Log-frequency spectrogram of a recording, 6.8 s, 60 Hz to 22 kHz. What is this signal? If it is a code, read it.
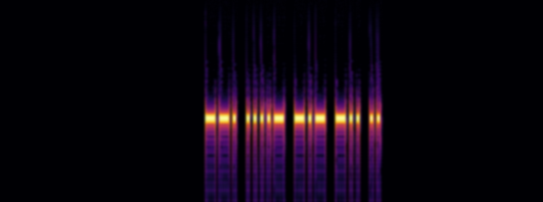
Morse code, heard as a keyed tone, about 28 wpm, 700 Hz. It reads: G4KDI
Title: DXCC-100 Call Signs - 5 Characters - Repeated 3x - 28wpm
